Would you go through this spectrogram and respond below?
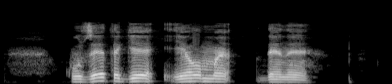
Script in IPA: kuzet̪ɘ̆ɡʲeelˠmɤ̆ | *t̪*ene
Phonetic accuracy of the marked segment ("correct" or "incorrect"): incorrect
